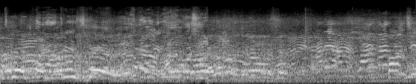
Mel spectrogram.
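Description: Several people talking at once in a close group: overlapping chatter.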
